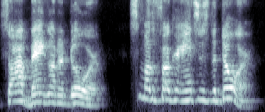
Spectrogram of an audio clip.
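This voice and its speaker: Animated, bright-voiced young man telling a story. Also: quick pace. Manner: animated, profane, acts out quotes with rising pitch. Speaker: podcast co-host. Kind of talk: casual storytelling chat.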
